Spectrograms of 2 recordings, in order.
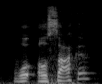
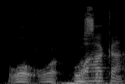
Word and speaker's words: Oaxaca: Osaka? – Oaxaca.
